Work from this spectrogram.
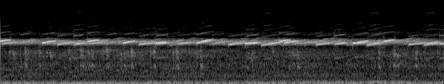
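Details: Many frogs calling together at dusk, forming a dense, ringing high-pitched trill that throbs in loudness every second or so, with occasional sharper chirps above and a quiet low rumble.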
